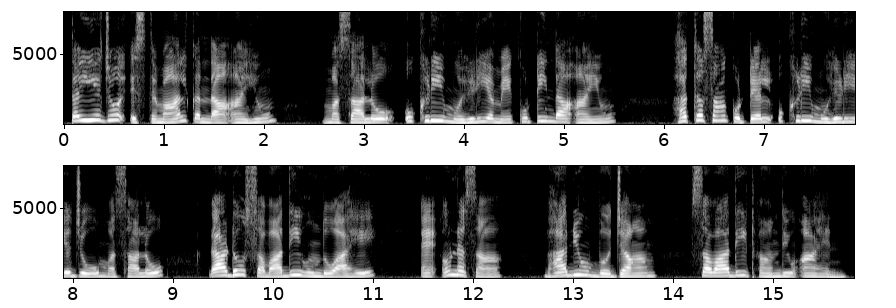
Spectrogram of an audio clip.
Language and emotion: Sindhi, neutral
